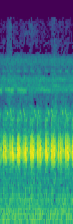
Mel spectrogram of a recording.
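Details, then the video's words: Frogs calling at night after rain in a winter storm in rural Bengal, like the rainy season, from a family pond; a rapid, even series of short mid-pitched pulses, about seven per second, clear and steady. "তো বন্ধুরা আপনারা শুনতে পাচ্ছেন, দেখেছেন বৃষ্টি হয়েছে আর বর্ষাকালের মতো ব্যাঙ ডাকা শুরু হয়ে গেছে।"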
